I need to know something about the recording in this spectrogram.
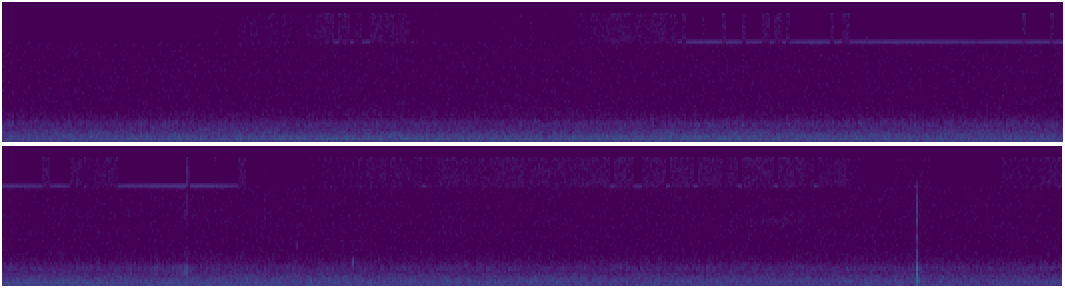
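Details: Steady low hum, thought to be AC mains hum, with buzzy edge under faint hiss from a Pinto J.C. Penney CB radio; persists despite new power-supply electrolytic capacitors, tested diodes, checked grounds and chassis grounding.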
